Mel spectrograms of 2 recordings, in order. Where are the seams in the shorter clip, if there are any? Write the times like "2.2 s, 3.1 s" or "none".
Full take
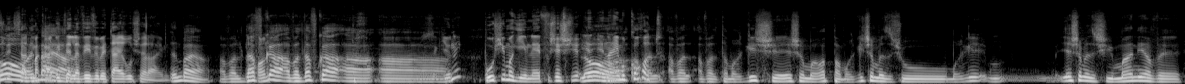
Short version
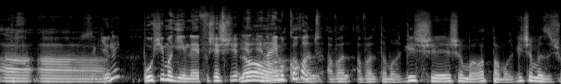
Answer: none

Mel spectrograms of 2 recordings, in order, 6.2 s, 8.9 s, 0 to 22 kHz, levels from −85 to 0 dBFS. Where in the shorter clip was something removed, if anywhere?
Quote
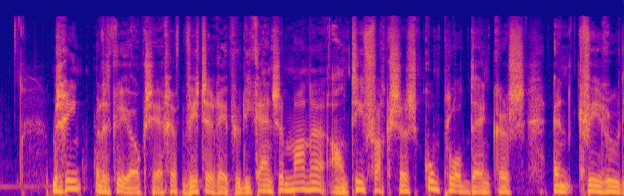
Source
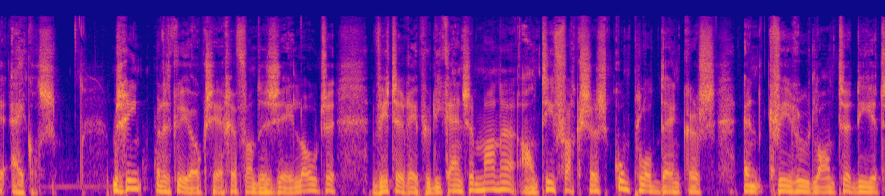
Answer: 1.8 s

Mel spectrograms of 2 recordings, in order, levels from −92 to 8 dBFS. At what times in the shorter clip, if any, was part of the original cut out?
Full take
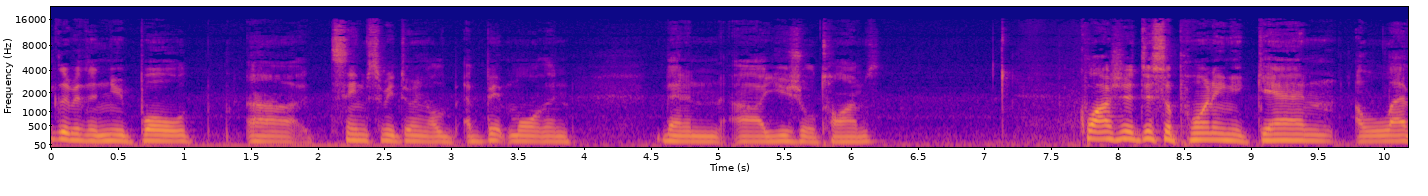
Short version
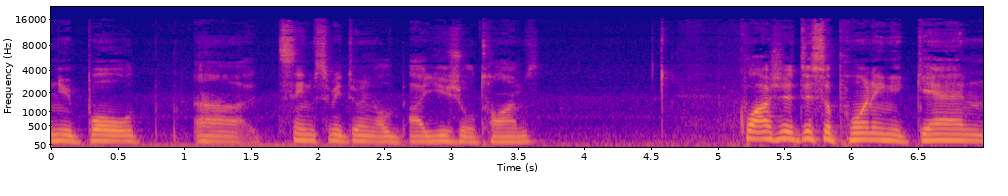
2.7 s

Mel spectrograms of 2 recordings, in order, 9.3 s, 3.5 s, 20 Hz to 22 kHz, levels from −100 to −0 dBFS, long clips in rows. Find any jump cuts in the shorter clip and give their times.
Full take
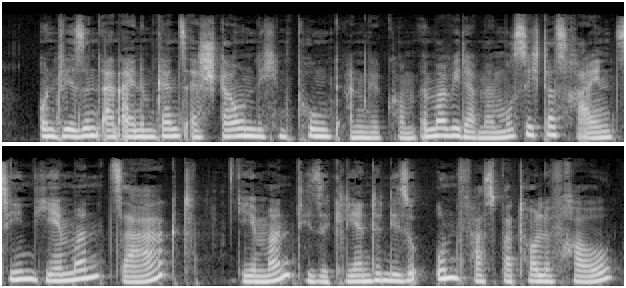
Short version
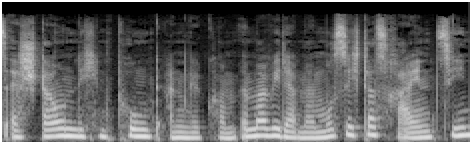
none

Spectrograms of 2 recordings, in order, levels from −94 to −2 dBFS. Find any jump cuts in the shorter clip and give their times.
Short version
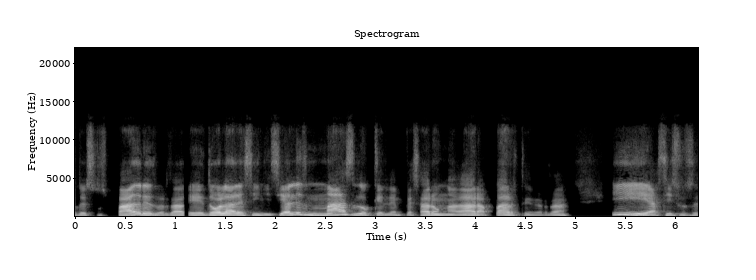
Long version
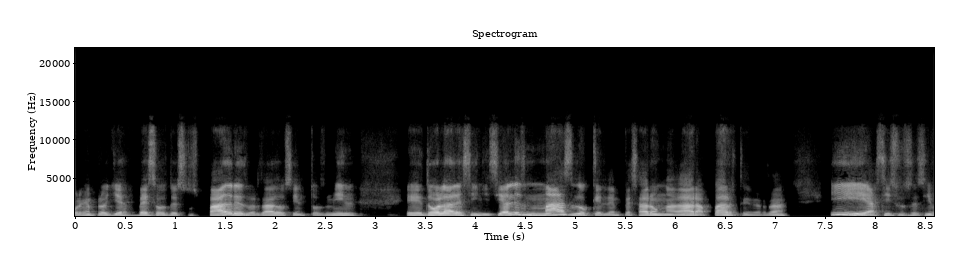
1.1 s

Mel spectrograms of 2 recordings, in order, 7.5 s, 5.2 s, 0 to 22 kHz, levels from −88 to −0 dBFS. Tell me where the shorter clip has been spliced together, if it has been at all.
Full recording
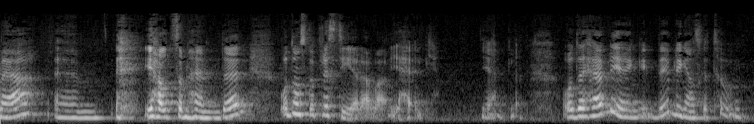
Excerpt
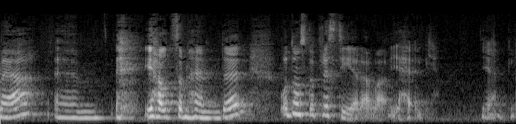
none

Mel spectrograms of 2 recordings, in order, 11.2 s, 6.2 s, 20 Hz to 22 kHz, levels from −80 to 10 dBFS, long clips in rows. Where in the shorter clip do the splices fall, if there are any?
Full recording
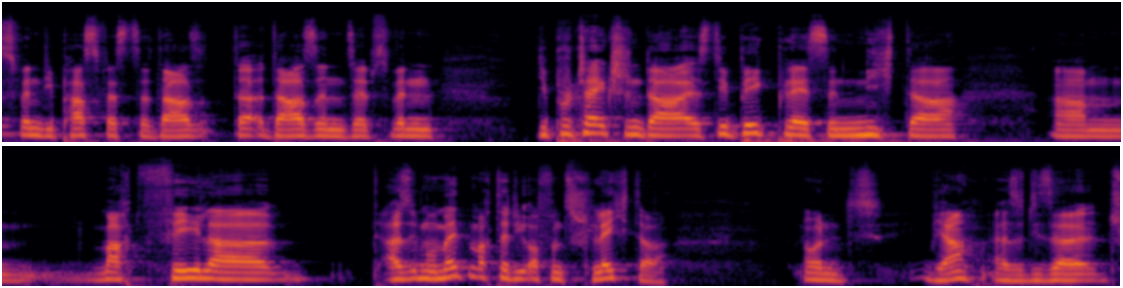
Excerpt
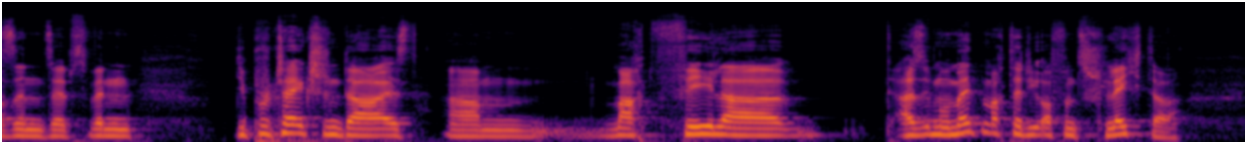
2.0 s

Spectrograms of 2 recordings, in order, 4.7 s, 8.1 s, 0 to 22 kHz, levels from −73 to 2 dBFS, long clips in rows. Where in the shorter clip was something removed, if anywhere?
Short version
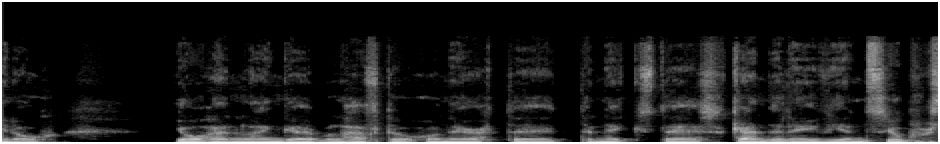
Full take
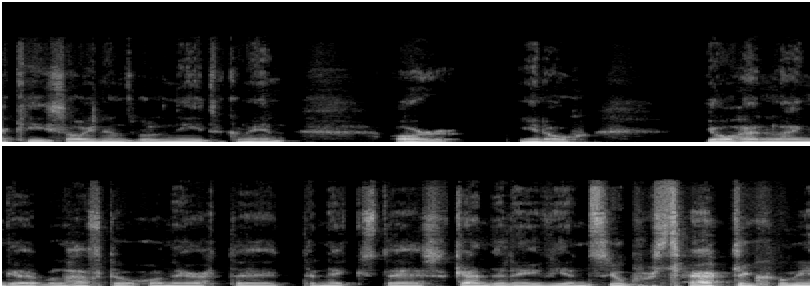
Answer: none

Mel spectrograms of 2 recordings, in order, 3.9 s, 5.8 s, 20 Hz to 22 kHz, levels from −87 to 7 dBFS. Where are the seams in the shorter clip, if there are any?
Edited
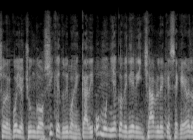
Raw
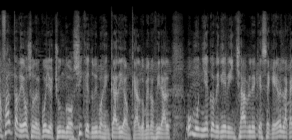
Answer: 1.8 s

